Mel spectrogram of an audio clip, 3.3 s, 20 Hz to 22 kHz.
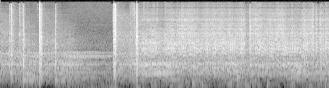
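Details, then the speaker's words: Abandoned Cadillac 331 V8 with an unverified firing order: sharp pops and a fireball out the exhaust while cranking, then it catches roughly; backfire, with the owners unsure whether the timing is off or there is too much gas. "made fire where the hell was that coming from out of the out of the exhaust does that mean our timings off i'm not sure that then fire went out the wrong wrong area maybe too much gas"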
